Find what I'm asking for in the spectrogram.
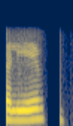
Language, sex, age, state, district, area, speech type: Urdu, female, 30-45, Delhi, North East Delhi, urban, conversation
